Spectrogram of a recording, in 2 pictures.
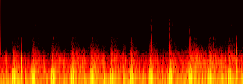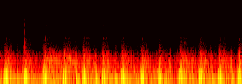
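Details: Steady, regular, low thumping heartbeats recorded through a stethoscope with audio tweaks, slightly processed, with no other sounds: a normal heartbeat.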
